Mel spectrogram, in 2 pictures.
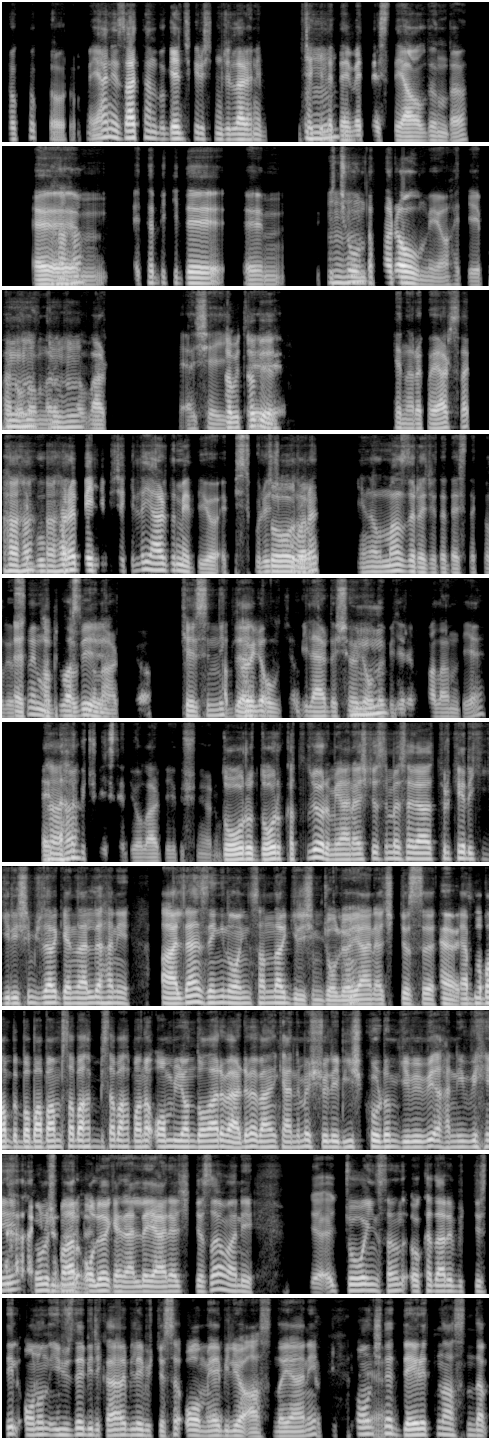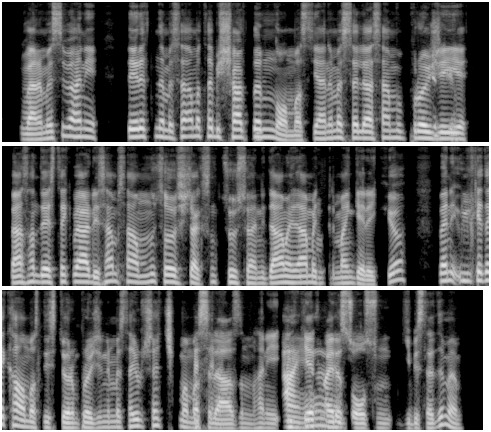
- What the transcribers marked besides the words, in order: tapping; laughing while speaking: "Aynen öyle"; other background noise; unintelligible speech; static
- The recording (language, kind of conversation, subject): Turkish, unstructured, Sence devletin genç girişimcilere destek vermesi hangi olumlu etkileri yaratır?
